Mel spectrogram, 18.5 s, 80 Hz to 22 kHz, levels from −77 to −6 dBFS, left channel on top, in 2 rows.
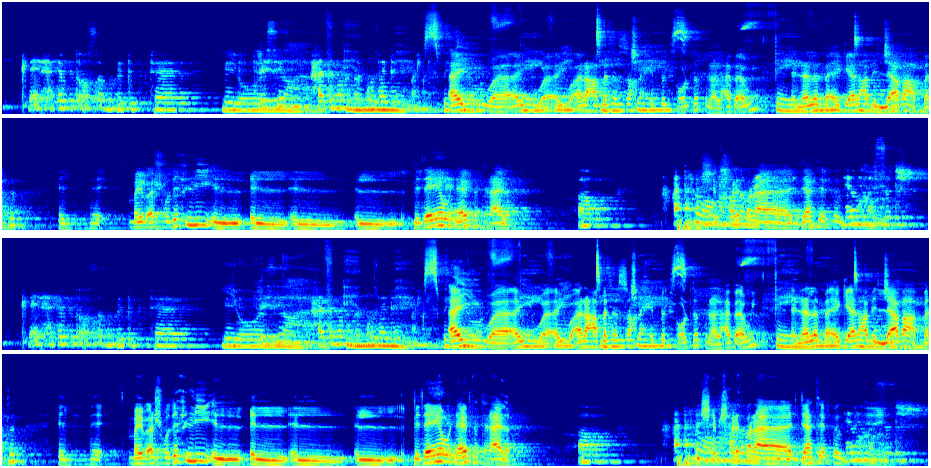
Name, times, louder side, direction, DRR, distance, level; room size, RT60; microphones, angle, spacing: voice 1, 0.3-1.8 2.2-4.2 13.5-13.9 15.0-15.2 16.0-17.3 17.6-18.4, left 1 dB, 25° left, -1 dB, 6.6 m, -33 dB
Female speech woman speaking, 2.2-9.2, right 1 dB, 20° right, 1.3 m, -31 dB
voice 2, 4.1-7.5 7.9-9.5 9.8-10.3 10.5-14.4 16.5-18.1, right 3 dB, 85° right, 9 dB, 1.5 m, -26 dB
29.0 x 21.0 x 6.5 m, 0.80 s
head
